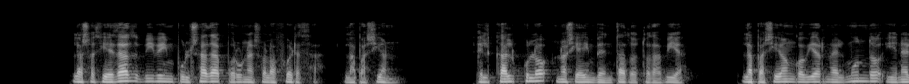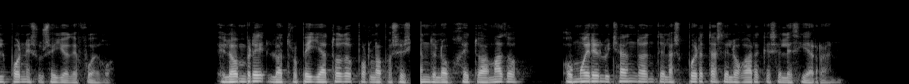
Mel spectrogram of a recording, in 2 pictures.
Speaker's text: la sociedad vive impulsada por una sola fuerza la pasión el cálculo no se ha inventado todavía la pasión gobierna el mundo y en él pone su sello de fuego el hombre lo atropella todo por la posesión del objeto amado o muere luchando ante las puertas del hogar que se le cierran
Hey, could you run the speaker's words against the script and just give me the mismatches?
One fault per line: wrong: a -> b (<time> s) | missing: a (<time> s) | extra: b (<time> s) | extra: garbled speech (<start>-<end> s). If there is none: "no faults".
no faults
